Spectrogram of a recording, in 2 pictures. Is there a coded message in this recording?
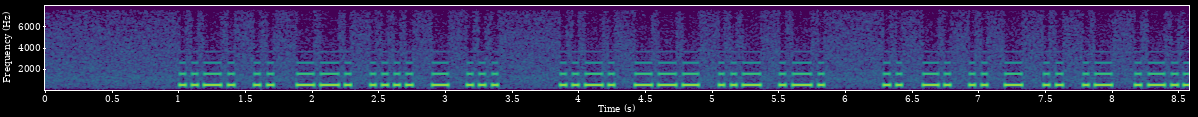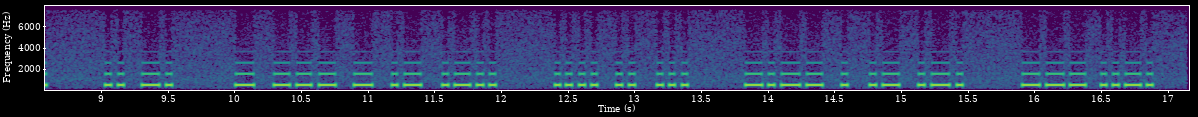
Yes: Morse code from 1.0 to 17.0 s, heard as a keyed tone, hand-sent with a straight key, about 26 wpm, 520 Hz. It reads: FIGHTS FOUR INITIAL IN TOTAL HIS YEAR OF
